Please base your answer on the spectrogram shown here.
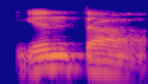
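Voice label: "genta", Malay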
